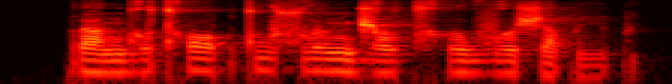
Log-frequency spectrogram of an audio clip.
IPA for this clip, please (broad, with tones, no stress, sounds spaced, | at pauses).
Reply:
ɾ a˧ n d o˧ tʰ ɔː˦ p tʷ i˦˨ sʷ a˦ l n d͡ʒ ɔ˧ l t͡sʰ ɤ˧ w v ɤ˧ ʃ a˨ p i˨ p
